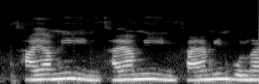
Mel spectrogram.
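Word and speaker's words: thiamine: थायामीन बोल रहा है। थायामीन का स्पेलिंग देख लो।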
